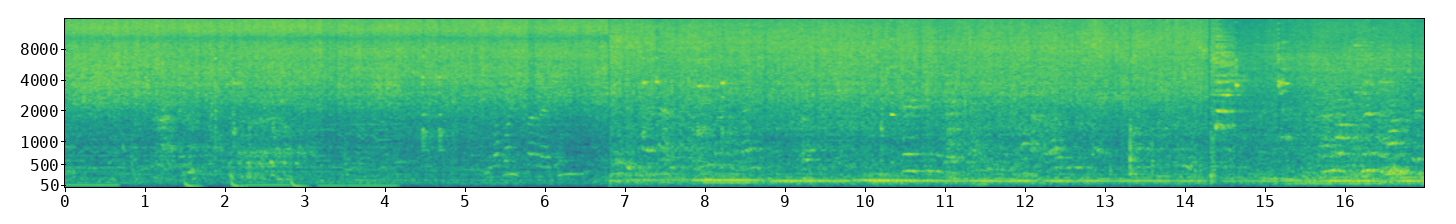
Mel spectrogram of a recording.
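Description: Beef short rib and thin-sliced meat sizzling on a hot cast-iron griddle plate of a Korean barbecue table grill: a steady, loud frying hiss, with a few light clicks as metal tongs turn the meat.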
